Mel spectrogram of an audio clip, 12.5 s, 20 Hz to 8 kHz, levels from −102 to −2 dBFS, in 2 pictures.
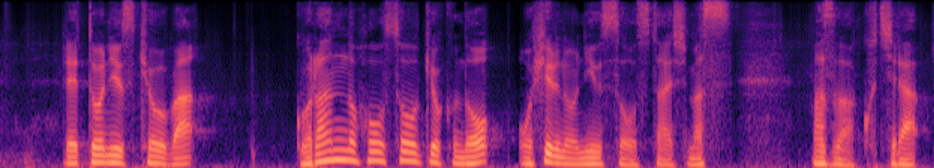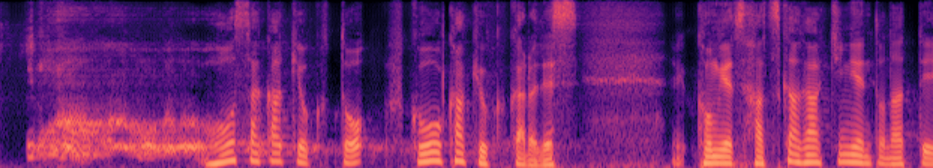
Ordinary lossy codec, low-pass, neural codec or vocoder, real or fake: none; none; codec, 16 kHz, 2 kbps, X-Codec, HuBERT features, trained on LibriSpeech; fake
